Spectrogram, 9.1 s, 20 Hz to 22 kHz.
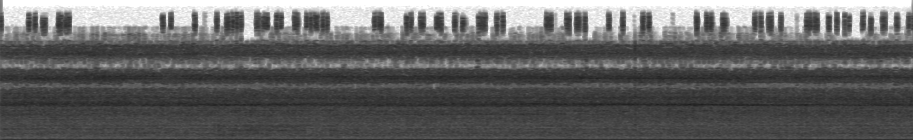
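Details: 1973 Ford Mustang convertible 302 V8, Motorcraft 2150 two-barrel carb; idle mixture screw turned in on one side until the engine runs rough, low uneven loping idle from lean mixture, to be backed off until smooth.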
